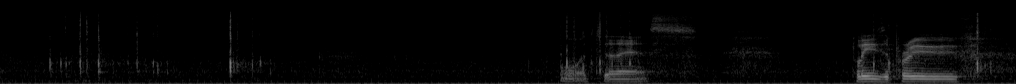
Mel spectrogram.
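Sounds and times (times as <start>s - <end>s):
computer keyboard typing notes into an order request: 0.4s - 3.7s, 5.2s - 6.5s, 8.6s - 10.1s
speech: 5.6s - 6.8s, 8.5s - 9.8s.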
